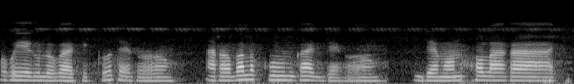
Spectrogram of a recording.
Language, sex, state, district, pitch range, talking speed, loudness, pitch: Chakma, female, Tripura, Unakoti, 170-195 Hz, 125 wpm, -18 LUFS, 180 Hz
